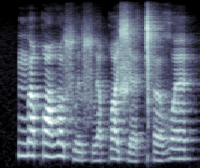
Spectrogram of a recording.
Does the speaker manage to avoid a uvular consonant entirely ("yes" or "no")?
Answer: no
